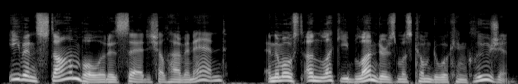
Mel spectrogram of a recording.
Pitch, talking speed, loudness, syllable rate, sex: 145 Hz, 220 wpm, -19 LUFS, 5.5 syllables/s, male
